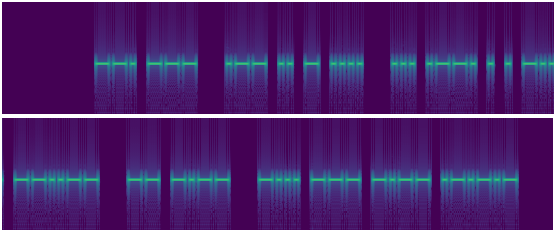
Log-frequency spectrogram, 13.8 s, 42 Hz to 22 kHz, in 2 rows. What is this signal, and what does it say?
Morse code, heard as a keyed tone, about 22 wpm, 700 Hz. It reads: GO WITH SPEED, MY BOY.
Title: Sentences from Top 1000 Words - Review Part 5 - 22wpm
